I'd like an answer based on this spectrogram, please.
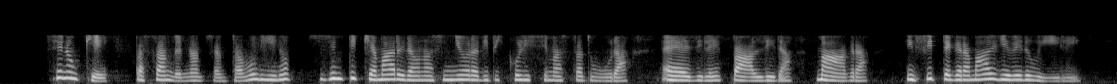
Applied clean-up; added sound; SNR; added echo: neural separator model SepFormer DNS4.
